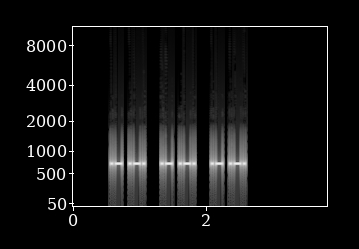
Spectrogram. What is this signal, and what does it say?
Morse code, heard as a keyed tone, about 36 wpm, 700 Hz. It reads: AR AR AR
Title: Multi-letter Phonemes Repeated 3x 35wpm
